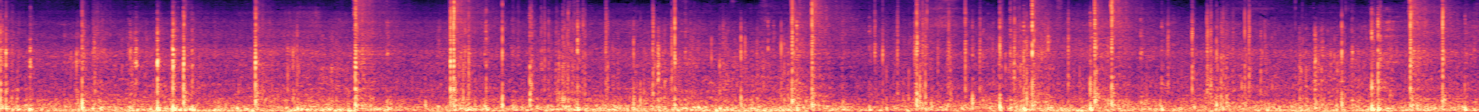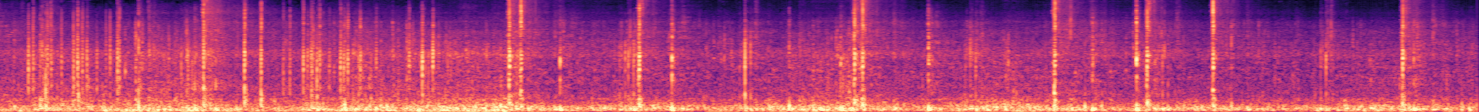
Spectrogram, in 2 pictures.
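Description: Fireworks display: an irregular, rapid string of sharp bangs and crackles from bursting shells, over a continuous low rumble.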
